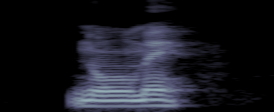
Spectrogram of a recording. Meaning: honestly! well, really! do you mind! (used to express indignation)
- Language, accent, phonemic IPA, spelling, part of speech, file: French, France, /nɔ̃ mɛ/, non mais, interjection, LL-Q150 (fra)-non mais.wav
